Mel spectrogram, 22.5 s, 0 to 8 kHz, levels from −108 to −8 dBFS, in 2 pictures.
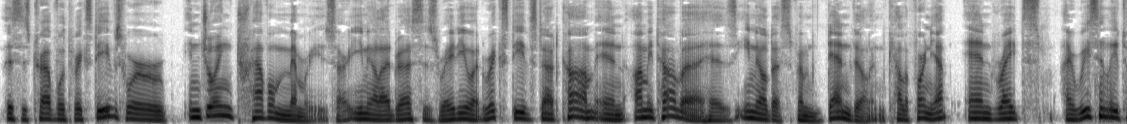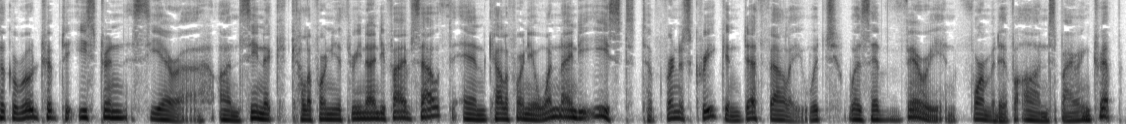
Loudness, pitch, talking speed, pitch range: -20 LUFS, 130 Hz, 155 wpm, 115-155 Hz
